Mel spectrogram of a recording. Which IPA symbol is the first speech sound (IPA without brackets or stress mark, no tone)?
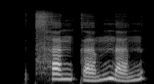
t͡sʰ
